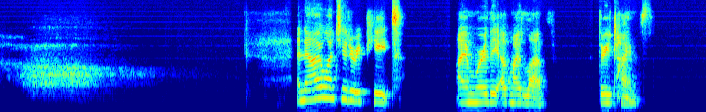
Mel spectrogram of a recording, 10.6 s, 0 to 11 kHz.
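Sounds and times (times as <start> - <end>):
deep breath out: 0.0 - 2.9, 3.7 - 4.4
speech: 4.5 - 6.1, 6.9 - 8.3, 9.0 - 9.8.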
